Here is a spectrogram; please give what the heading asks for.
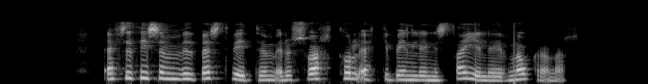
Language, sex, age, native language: Icelandic, female, 40-49, Icelandic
